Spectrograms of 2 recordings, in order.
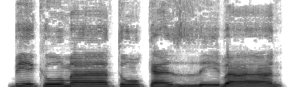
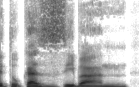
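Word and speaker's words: تكذبان: Fabiayyi alaibbikuma tukadziban. Tuh sudah alanya cuman dua harakat ala kadarnya gitu ya. Tukadziban juga bacanya jadi tukazziban. Karena seringkiali ya kita membaca huruf dzal itu malah jadi zai.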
